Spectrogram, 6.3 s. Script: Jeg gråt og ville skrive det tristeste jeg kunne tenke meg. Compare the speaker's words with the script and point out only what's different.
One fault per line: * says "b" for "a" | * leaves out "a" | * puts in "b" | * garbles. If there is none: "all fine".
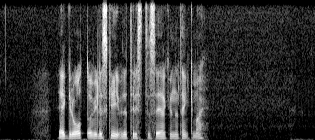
all fine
